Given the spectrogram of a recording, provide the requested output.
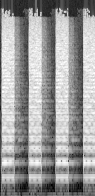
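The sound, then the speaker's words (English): An air horn alarm sound effect, used as a dad joke alarm, blares four short, loud, evenly spaced blasts, each a bright, brassy honk with brief silences between, alone with no voices. “Oops, there goes the dad joke alarm.”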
